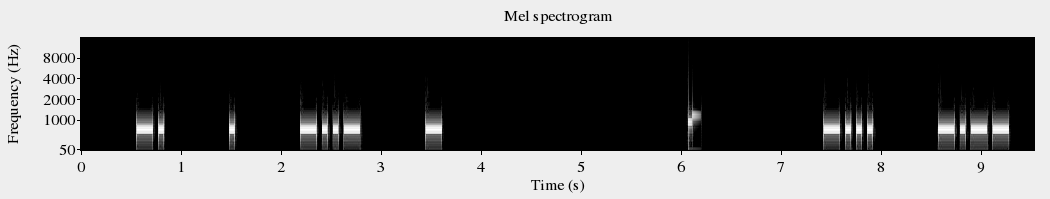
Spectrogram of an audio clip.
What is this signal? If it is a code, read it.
Morse code, heard as a keyed tone, about 22 wpm, spaced as for 10 wpm, 700 Hz. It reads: NEXT BY
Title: 4x Character Spacing - Top 300 Words - 22wpm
